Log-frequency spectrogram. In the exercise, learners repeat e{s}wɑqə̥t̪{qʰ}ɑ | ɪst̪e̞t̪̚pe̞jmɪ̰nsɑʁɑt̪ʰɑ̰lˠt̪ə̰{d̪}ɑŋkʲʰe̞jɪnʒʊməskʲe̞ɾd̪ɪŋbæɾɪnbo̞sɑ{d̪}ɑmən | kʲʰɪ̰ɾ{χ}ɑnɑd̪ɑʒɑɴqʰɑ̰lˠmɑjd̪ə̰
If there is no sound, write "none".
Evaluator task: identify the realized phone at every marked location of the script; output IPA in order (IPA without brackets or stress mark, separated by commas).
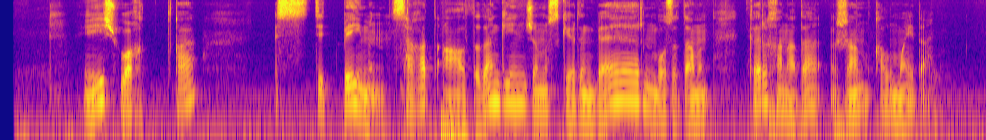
ʃ, q, d̪, t̪, χ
